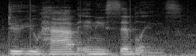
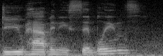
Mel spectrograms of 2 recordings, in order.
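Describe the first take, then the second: First: The question is spoken slowly. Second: The question is spoken quickly. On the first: The speaker calls it right. "Sometimes you have to speak slowly to her" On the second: The speaker calls it wrong. "Too fast"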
